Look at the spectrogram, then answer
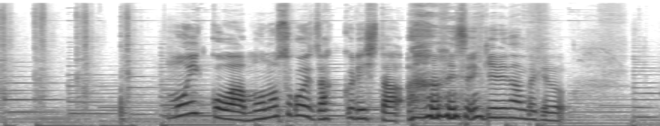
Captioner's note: chopping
